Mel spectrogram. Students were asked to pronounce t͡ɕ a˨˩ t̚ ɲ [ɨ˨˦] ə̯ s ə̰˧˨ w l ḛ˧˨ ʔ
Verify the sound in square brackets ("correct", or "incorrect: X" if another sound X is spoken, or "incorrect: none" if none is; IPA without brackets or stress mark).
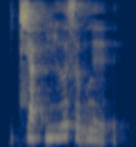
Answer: correct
